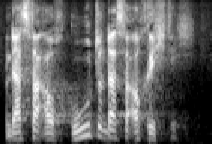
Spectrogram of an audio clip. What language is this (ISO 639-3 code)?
deu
